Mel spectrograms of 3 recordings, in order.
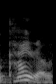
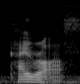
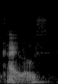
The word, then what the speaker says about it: Kairos: children know god so cairo what does it mean actually it's pronounced kairos in the greek or that's a closer pronunciation but we pronounce it kairos the perfect delicate crucial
